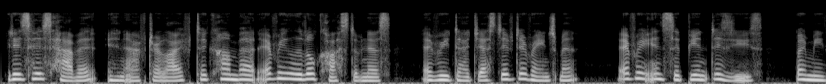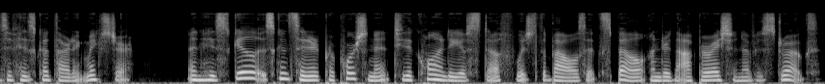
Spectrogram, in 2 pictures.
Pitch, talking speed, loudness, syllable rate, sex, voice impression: 205 Hz, 165 wpm, -17 LUFS, 5.9 syllables/s, female, feminine, adult-like, slightly calm, slightly kind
